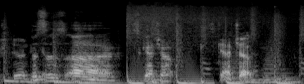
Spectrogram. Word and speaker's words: SketchUp: SketchUp. Rhymes Very common CAD tool. rhymes with ketchup.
